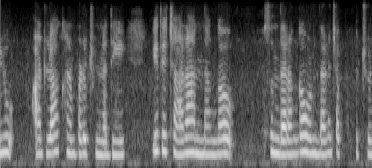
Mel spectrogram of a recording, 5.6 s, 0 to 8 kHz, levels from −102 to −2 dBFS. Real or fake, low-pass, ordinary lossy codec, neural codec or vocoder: real; 7.2 kHz; Opus, 24 kbps; none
